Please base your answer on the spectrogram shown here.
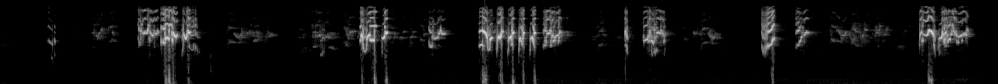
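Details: Pair of adult caged rosy-faced lovebirds, red-head green opaline and white-head pallid aqua opaline, chirping loudly: shrill, harsh high bursts repeated every second or two, with quieter twittering notes between.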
